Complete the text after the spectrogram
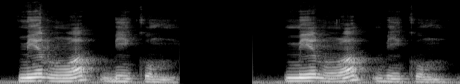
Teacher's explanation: Ini contoh untuk nun matinya bertemu ro, idgham bila gunnah. Bunyi nun masuk ke ro.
